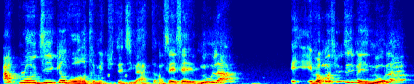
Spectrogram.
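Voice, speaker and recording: A man's voice: very high voice, big pitch swings, a little fast, darkish tone, a little hiss or hum. A man talking animatedly in a group discussion, telling stories with many restarts. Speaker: host. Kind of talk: enthusiastic discussion.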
